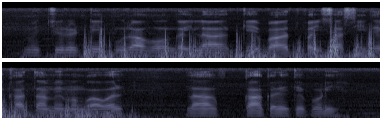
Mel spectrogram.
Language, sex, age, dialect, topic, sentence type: Bhojpuri, male, 18-24, Southern / Standard, banking, question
